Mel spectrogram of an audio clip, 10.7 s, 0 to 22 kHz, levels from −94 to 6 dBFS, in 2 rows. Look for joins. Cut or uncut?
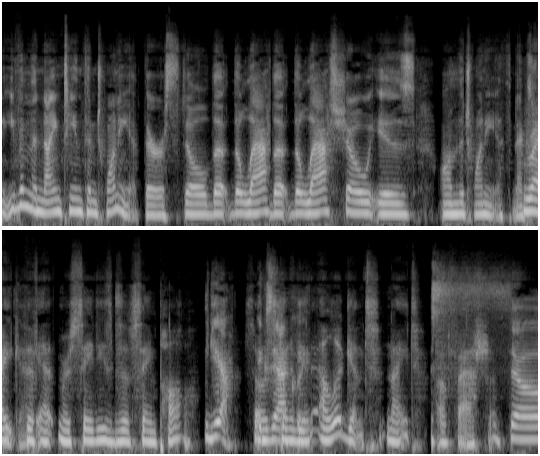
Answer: cut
